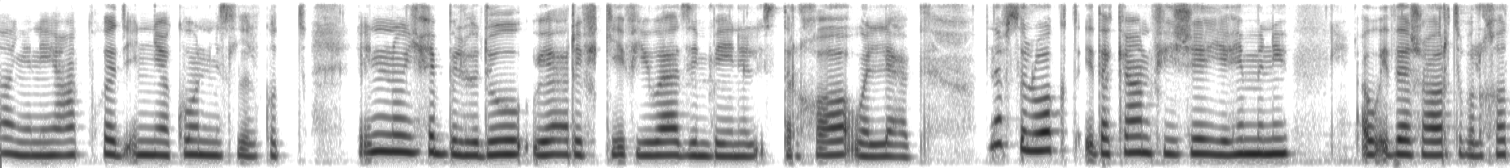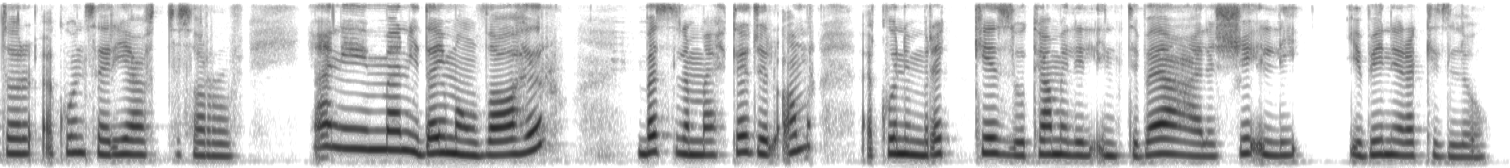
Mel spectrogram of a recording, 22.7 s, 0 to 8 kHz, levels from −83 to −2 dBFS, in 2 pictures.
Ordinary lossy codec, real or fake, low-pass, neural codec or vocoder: none; real; 7.2 kHz; none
